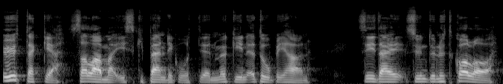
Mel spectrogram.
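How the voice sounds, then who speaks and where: A man reading a fan fiction story aloud in a playful way, acting out the characters. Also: mid-range voice.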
